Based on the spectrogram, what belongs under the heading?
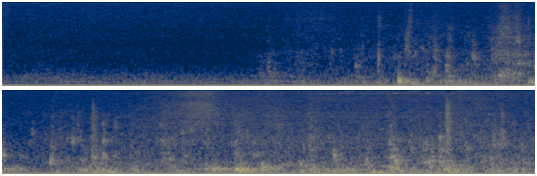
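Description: A boat moving across open water, with a steady low rumble and wind noise, then splashing and slapping water picking up after a couple of seconds. No one speaks.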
